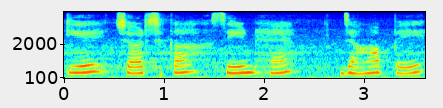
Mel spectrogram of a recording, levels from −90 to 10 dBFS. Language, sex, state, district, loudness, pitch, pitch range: Hindi, female, Chhattisgarh, Raipur, -15 LUFS, 255 Hz, 245-260 Hz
